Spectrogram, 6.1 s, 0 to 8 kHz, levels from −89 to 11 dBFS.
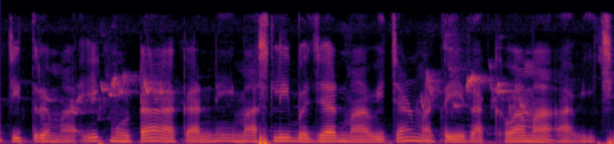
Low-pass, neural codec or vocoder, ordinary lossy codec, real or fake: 7.2 kHz; none; MP3, 64 kbps; real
